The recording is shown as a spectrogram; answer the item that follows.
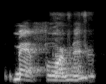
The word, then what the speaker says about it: metformin: side effects and metaphor man how do you pronounce that correctly metformin metaphor man specifically I was leading into mr.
